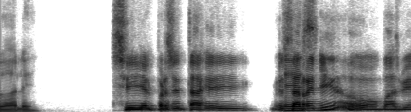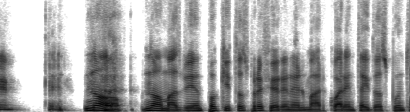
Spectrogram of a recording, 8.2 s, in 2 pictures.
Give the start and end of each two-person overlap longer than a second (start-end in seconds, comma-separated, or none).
none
